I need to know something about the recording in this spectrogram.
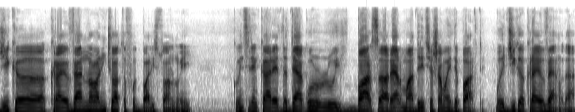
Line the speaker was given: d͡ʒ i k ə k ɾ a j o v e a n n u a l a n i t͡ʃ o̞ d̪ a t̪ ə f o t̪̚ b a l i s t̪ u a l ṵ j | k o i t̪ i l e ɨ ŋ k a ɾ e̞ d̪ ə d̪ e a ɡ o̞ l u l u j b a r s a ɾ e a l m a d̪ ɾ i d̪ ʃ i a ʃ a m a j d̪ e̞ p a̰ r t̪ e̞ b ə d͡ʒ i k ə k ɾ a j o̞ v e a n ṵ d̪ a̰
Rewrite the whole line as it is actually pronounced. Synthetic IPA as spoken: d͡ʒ i k ə k ɾ a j o v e a n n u a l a n i t͡ʃ o̞ d̪ a t̪ ə f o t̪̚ b a l i s t̪ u a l ṵ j | k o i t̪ i l e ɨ ŋ k a ɾ e̞ d̪ ə d̪ e a ɡ o̞ l u l u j b a r s a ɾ e a l m a d̪ ɾ i d̪ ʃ i a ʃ a m a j d̪ e̞ p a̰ r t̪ e̞ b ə d͡ʒ i k ə k ɾ a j o̞ v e a n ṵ d̪ a̰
